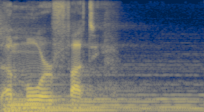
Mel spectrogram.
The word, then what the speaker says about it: amor fati: There's a Latin phrase pronounced amor fati.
